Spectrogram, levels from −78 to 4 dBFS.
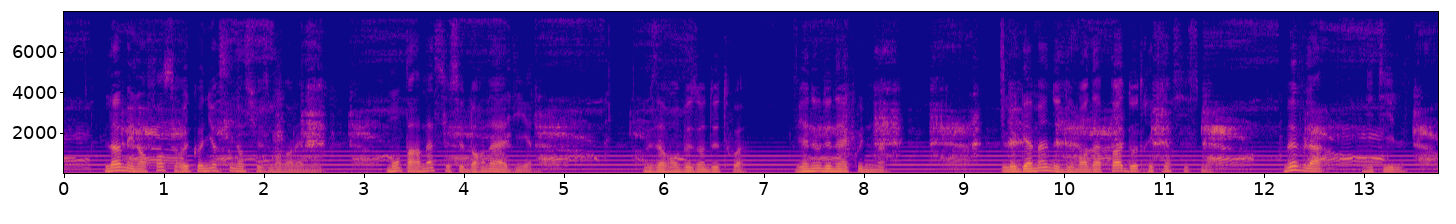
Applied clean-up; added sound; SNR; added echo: none; Dog + Brass instrument; 7 dB; none.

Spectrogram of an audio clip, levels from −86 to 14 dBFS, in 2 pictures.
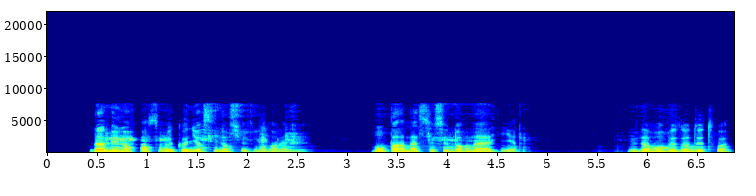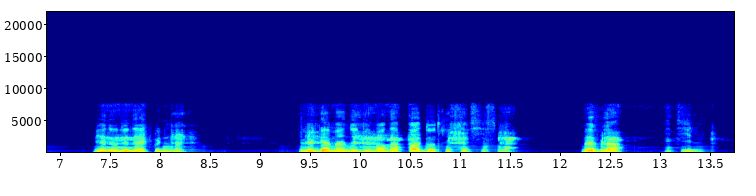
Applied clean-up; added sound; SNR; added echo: neural mask model RNNoise.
